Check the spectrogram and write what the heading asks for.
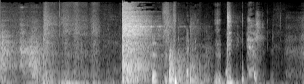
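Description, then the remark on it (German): A small metal teaspoon, tossed like a coin, lands with a sharp bright clang, followed by several quick lighter clatters and rattles as it bounces and settles on a hard surface. No one speaks. “Ich werf mal einen Teelöffel.”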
